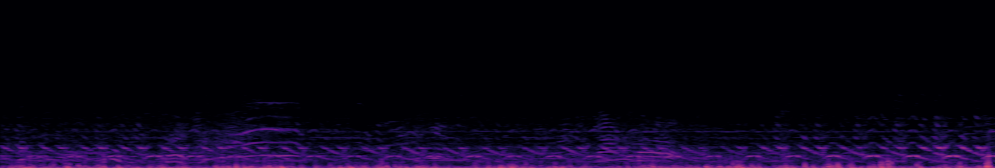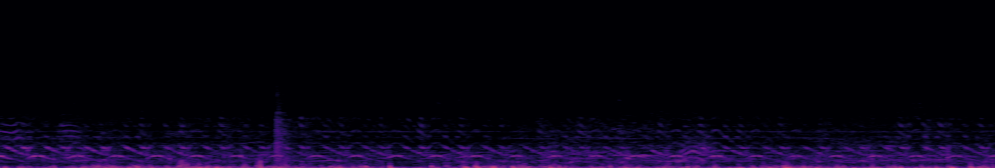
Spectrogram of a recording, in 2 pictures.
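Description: Emergency vehicle siren in a fast yelp, rising and falling about three times a second, over a steady low rumble.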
